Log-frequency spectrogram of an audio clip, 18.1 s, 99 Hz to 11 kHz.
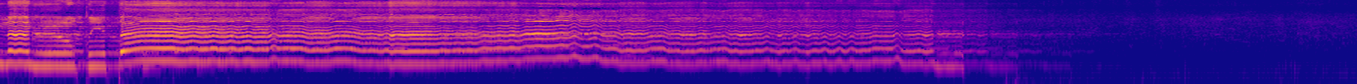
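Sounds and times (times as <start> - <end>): man reciting with wavering trills: 0.0 - 14.9.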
